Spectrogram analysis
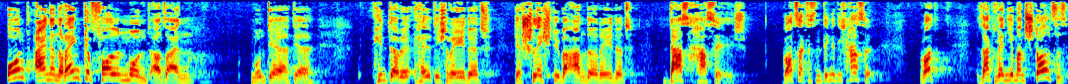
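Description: A man preaching a sermon to a congregation, emphatic and repetitive, restarting phrases and addressing listeners directly. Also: high voice. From Germany.

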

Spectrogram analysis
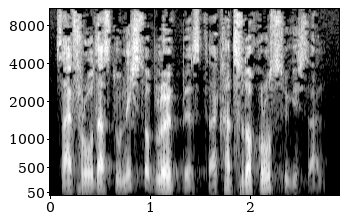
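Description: A man preaching a sermon, emphatic, swinging between loud rising outbursts and low quiet asides, and acting out quoted speakers in short dialogue bits. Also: sing-song, fairly quick, slightly rough.

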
